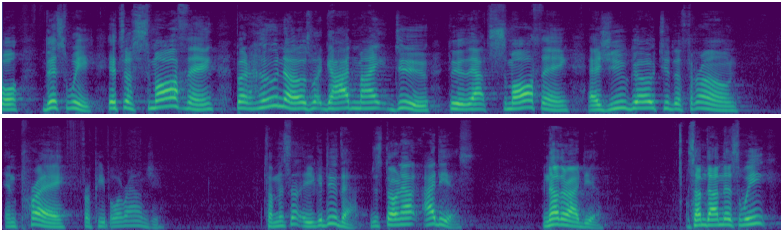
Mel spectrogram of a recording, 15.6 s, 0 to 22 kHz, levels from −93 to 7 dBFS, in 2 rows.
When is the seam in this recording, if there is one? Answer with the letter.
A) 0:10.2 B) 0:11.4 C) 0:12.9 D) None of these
D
